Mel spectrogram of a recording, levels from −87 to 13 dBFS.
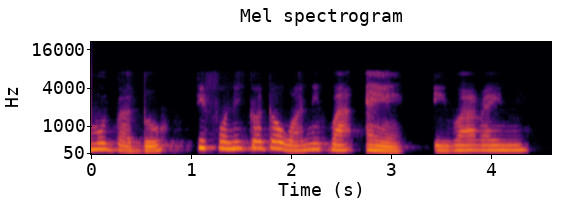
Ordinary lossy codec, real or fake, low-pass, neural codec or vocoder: none; fake; none; codec, 16 kHz, 1.1 kbps, Voila-Tokenizer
